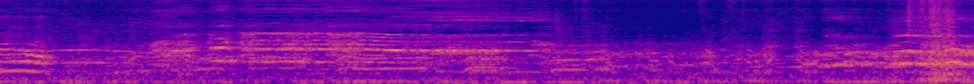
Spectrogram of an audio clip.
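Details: Several captive-raised chukar partridges (Alectoris chukar), hatched this year and kept for breeding next spring, give overlapping clucking, nasal calls that rise and fall in a continuous chattering jumble with no pause.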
